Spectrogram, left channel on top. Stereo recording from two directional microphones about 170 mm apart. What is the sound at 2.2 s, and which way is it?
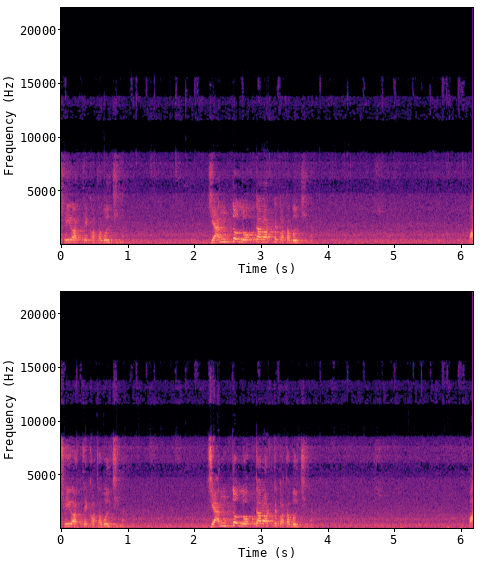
A woman's voice, 35° right (ahead or behind).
